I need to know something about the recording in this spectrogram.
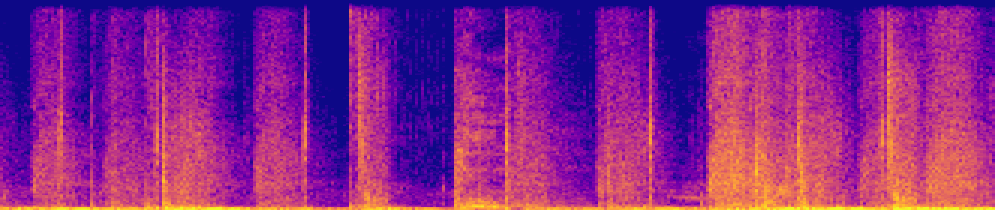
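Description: A monster roars and rumbles loudly.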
